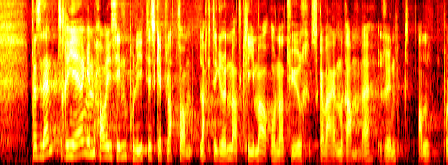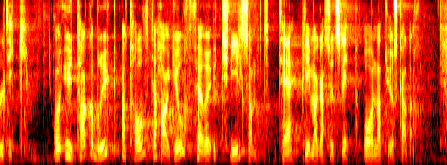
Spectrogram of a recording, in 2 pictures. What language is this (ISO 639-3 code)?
nor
